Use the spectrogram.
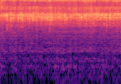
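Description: Water drains steadily from the secondary reservoir at the bottom of a countertop nugget ice maker during rinsing, a continuous close-up hiss and trickle with no talk.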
